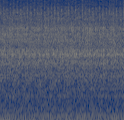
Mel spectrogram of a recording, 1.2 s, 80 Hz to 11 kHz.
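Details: Haval H6 1.5T with a P0300 multiple-misfire code, check engine light, power loss and shaking at idle, after coil secondary signals were checked: short steady idle with an even low rumble and faint high tone, no stumble or miss. Normal idle.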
